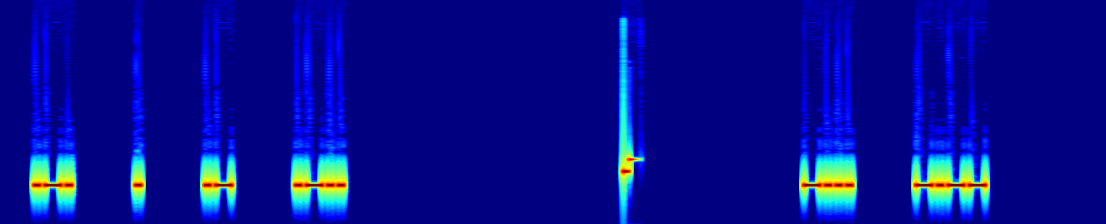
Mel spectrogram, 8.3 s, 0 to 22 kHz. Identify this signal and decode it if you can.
Morse code, heard as a keyed tone, about 30 wpm, spaced as for 14 wpm, 690 Hz. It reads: REAL BY
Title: 4x Character Spacing - Top 300 Words - 30wpm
